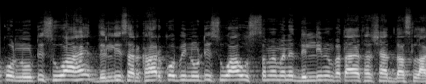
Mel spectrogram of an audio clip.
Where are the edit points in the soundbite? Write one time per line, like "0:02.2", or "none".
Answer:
none

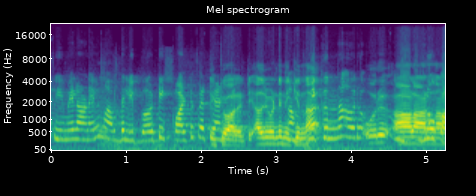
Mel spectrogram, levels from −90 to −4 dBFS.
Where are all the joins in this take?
none

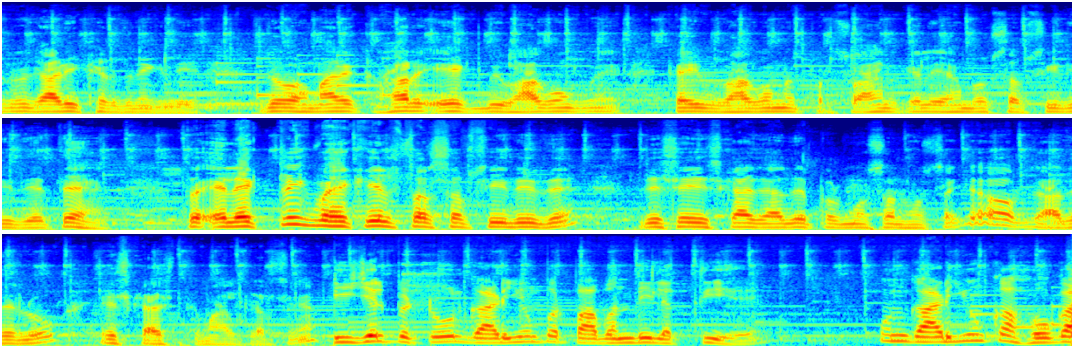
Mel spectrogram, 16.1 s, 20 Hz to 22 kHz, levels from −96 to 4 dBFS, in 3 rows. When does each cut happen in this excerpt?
0:12.3

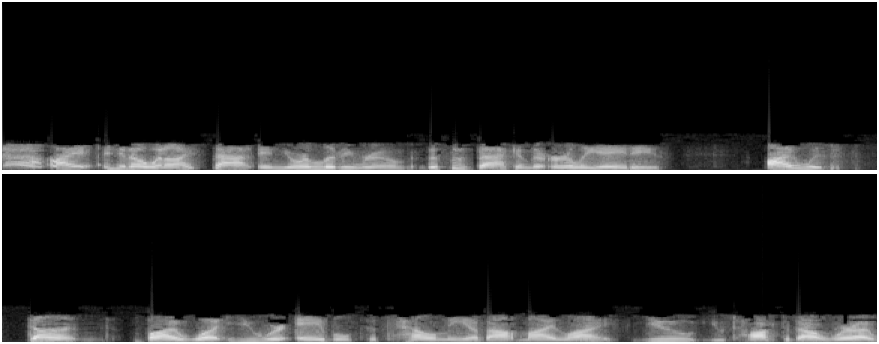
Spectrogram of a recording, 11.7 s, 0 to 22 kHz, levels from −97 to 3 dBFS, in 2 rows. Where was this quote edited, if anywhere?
none

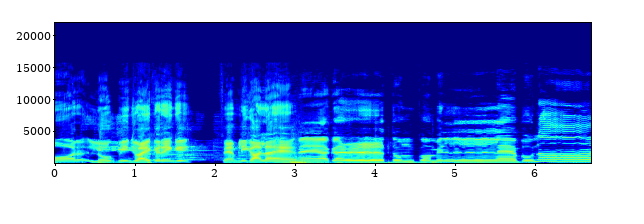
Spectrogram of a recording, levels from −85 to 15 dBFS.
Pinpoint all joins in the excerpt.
0:03.0

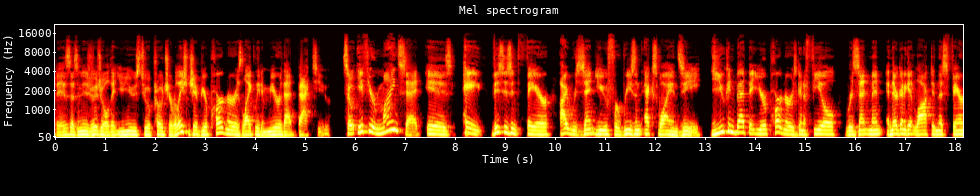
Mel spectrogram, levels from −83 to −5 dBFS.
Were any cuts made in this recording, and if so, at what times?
none

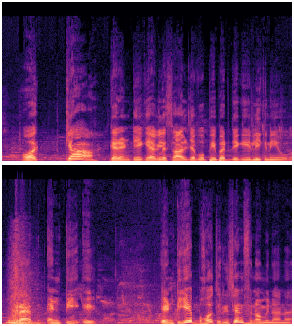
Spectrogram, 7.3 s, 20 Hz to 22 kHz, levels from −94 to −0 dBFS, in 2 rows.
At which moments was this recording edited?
0:03.7

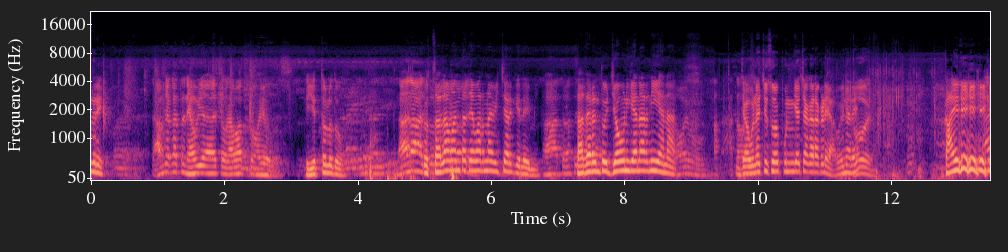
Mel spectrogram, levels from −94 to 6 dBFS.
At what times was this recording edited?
0:09.2

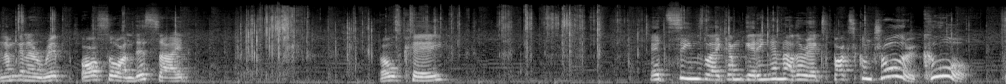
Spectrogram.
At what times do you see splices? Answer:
none

